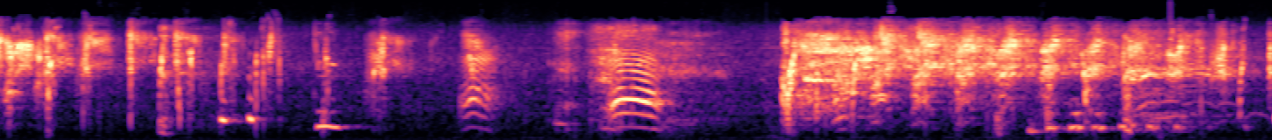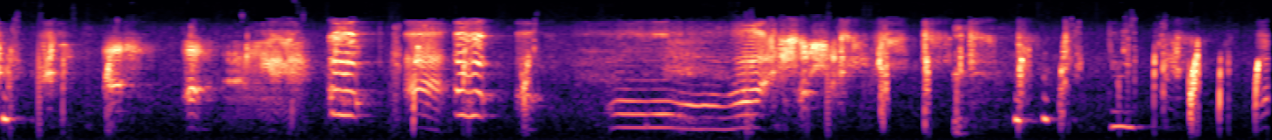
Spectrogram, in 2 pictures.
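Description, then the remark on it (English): Rapid, excited chirping from a tickled rat: dense bursts of short, high squeaks and rising-falling trills, loud and nearly continuous, broken by a few brief pauses, with no talking. “when you see him tickle the rat and the rat kick its little rat legs and chirp like mad, it does look like the animal's cracking up.”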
